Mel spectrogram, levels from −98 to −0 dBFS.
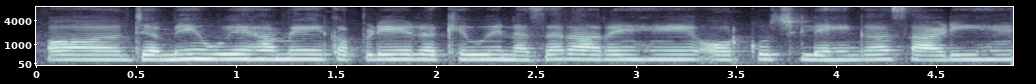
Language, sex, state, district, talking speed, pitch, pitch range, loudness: Hindi, female, Madhya Pradesh, Bhopal, 195 wpm, 210 Hz, 200-215 Hz, -14 LUFS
